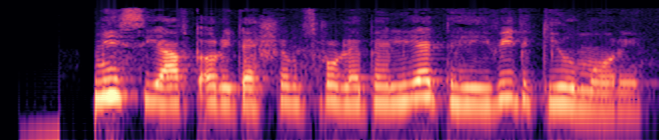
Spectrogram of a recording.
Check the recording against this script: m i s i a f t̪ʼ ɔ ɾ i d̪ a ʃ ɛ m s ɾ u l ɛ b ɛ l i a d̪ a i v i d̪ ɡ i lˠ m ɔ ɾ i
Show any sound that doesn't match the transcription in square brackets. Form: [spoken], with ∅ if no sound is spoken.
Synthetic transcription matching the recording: m i s i a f t̪ʼ ɔ ɾ i d̪ a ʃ ɛ m s ɾ u l ɛ b ɛ l i a d̪ [ɛ] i v i d̪ ɡ i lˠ m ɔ ɾ i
